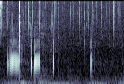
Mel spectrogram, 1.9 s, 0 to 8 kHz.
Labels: {"label": "biophony, knock croak", "recorder": "SoundTrap 300"}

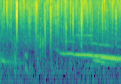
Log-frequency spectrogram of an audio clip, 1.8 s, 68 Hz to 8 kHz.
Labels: {"label": "biophony", "recorder": "SoundTrap 300"}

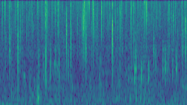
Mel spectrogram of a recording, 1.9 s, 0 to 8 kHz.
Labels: {"label": "biophony", "recorder": "SoundTrap 300"}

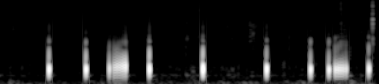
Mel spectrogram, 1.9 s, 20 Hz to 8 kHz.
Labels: {"label": "biophony, knock croak", "recorder": "SoundTrap 300"}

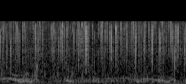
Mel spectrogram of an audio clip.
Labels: {"label": "biophony, cascading saw", "recorder": "SoundTrap 600 or HydroMoth"}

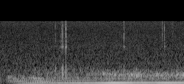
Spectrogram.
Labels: {"label": "anthrophony, boat engine", "recorder": "HydroMoth"}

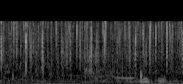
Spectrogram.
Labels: {"label": "biophony, cascading saw", "recorder": "SoundTrap 600 or HydroMoth"}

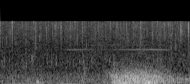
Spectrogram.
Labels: {"label": "biophony, growl", "recorder": "SoundTrap 500"}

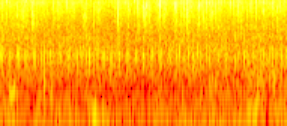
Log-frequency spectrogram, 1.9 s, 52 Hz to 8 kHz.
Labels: {"label": "biophony, rattle", "recorder": "SoundTrap 500"}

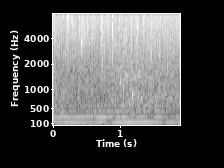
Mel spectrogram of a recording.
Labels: {"label": "biophony, midshipman", "recorder": "SoundTrap 500"}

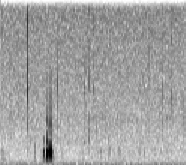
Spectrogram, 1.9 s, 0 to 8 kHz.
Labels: {"label": "biophony, knock croak", "recorder": "SoundTrap 300"}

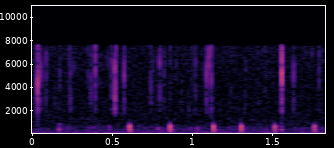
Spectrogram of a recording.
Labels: {"label": "biophony, knock croak", "recorder": "SoundTrap 300"}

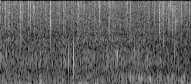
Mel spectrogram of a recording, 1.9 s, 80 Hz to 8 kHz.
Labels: {"label": "biophony", "recorder": "SoundTrap 500"}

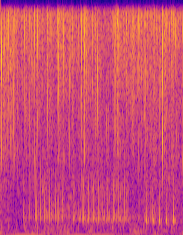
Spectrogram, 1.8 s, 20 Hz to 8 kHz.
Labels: {"label": "biophony, rattle response", "recorder": "SoundTrap 500"}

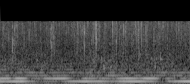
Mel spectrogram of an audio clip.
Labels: {"label": "biophony, midshipman", "recorder": "SoundTrap 500"}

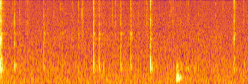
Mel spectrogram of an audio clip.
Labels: {"label": "ambient", "recorder": "HydroMoth"}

